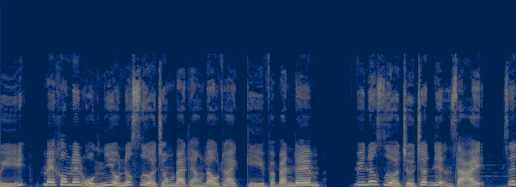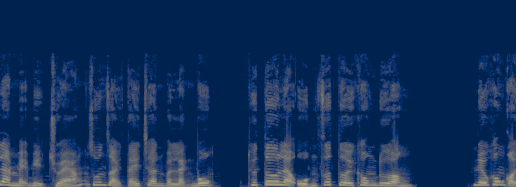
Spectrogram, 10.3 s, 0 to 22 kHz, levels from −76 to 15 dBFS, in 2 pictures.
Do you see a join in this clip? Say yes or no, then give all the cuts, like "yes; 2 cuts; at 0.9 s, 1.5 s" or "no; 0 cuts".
yes; 1 cut; at 7.5 s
